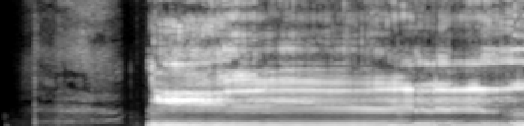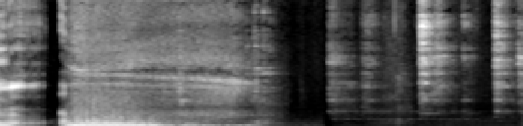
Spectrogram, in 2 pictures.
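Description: Two long, loud, deliberate belches, the first drawn out with a rising and falling pitch, in a small quiet room.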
